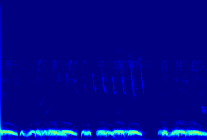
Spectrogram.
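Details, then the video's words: Trapping lure of spotted dove coos: a steady run of low, mellow, undulating coo phrases about two seconds long, broken by brief pauses, with faint high chirping notes behind. "Suara Pikat Burung Tekukur Paling JITU"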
